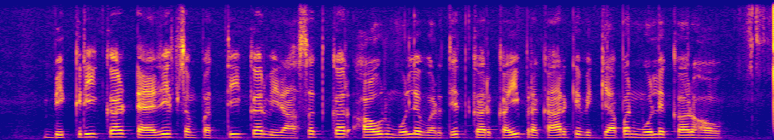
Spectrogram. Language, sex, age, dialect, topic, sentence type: Bhojpuri, male, 18-24, Western, banking, statement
